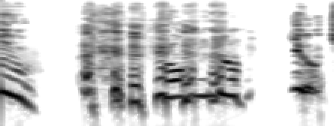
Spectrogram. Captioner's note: laughing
